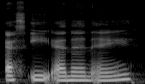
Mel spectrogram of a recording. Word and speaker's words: senna: I think that's how you say it, S-E-N-N-A, senna, foil from Plan With Me stickers.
